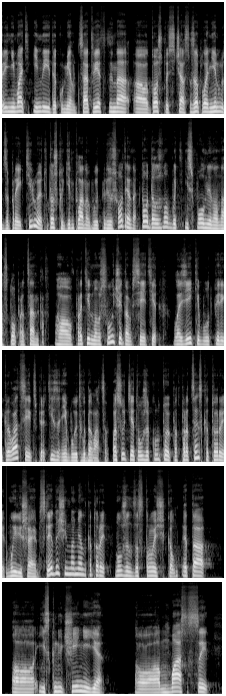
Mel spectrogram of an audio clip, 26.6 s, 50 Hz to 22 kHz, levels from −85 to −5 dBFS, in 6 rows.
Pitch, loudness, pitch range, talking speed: 140 Hz, -20 LUFS, 120-150 Hz, 115 wpm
